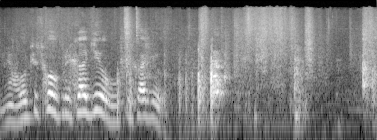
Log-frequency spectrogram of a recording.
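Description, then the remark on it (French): A dog barks and whines in a run of wavering calls, followed by a few sharper bursts and some rustling. “T'as entendu le chien ?”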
